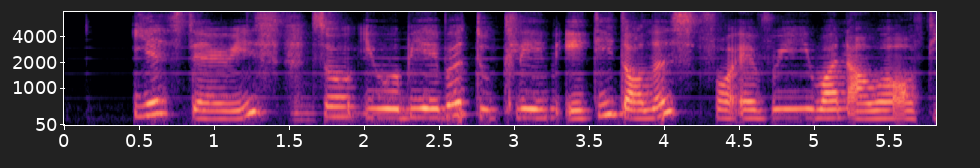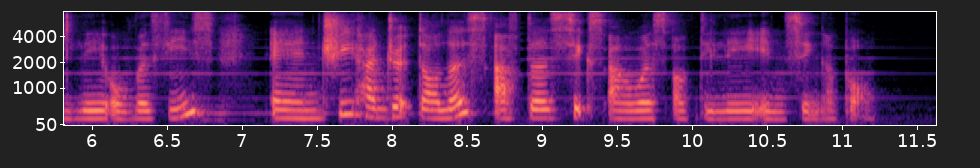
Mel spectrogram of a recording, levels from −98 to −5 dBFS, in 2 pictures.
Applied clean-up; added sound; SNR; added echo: neural mask model RNNoise.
